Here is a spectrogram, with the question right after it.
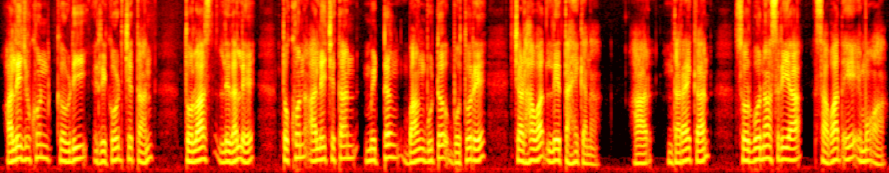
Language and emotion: Santali, fearful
